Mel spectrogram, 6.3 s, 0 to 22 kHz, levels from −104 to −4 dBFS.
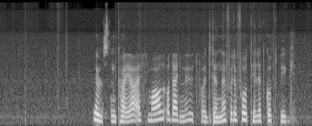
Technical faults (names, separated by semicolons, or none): speech suppressed in double talk; input switched to a poorer device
